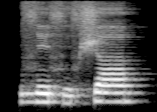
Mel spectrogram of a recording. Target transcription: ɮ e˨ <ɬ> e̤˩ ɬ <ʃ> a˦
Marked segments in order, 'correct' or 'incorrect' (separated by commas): correct, correct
